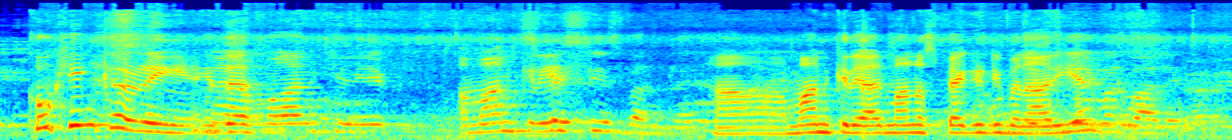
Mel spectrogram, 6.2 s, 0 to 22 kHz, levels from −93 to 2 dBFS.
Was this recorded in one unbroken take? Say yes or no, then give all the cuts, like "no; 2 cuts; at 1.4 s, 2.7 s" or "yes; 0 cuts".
yes; 0 cuts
